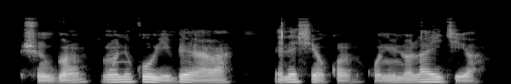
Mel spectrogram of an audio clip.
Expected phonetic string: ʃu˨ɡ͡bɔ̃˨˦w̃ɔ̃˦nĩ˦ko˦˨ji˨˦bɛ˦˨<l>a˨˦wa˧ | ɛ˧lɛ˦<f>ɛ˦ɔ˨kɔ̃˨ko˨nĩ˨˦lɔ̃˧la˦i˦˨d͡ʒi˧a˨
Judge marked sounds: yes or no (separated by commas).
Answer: no, no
